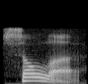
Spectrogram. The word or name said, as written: sola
